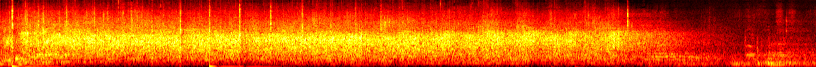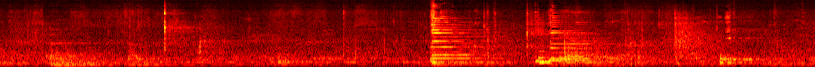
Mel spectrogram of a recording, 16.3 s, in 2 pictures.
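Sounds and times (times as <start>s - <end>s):
applause: 0.0s - 7.0s.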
